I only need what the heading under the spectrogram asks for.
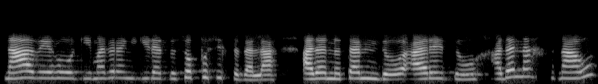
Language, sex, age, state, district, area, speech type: Kannada, female, 18-30, Karnataka, Udupi, rural, conversation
